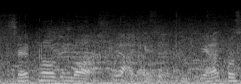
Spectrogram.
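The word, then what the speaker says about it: 's-Hertogenbosch: I've been wondering how to pronounce that. s-Hertogenbosch. s-Hertogenbosch.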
